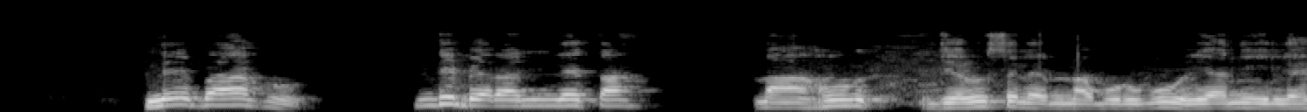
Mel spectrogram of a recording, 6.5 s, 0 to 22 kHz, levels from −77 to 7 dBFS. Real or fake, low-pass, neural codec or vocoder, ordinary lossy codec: fake; 7.2 kHz; codec, 16 kHz, 8 kbps, FreqCodec, larger model; none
